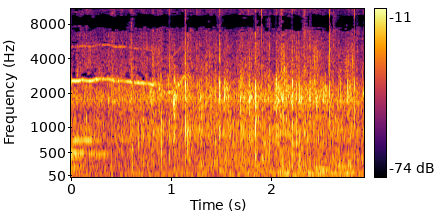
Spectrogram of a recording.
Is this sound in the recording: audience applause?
yes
